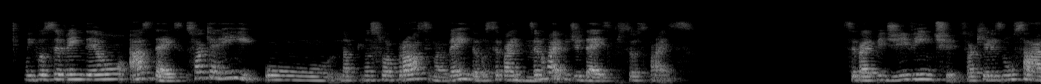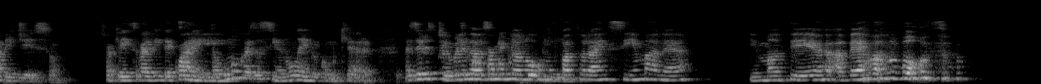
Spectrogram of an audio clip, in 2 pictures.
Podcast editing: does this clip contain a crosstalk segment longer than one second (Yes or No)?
Yes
